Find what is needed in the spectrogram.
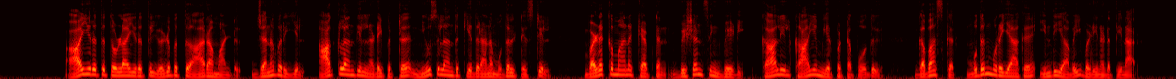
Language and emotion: Tamil, neutral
